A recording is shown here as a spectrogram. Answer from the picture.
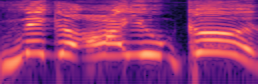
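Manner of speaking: put-on very high, slow, drawn-out scream. Retelling what a stranger yelled during a night encounter: imitating someone screaming. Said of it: "He starts screaming at me".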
